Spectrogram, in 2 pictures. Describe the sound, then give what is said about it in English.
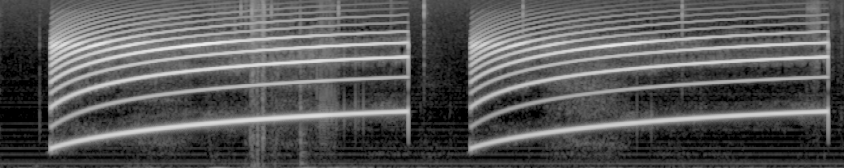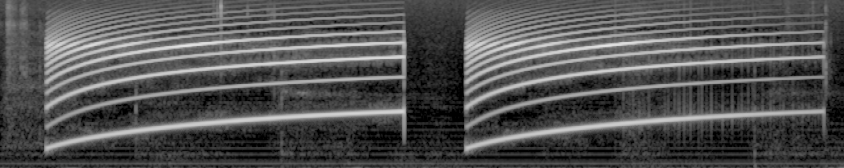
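A new tsunami warning siren in Kodiak is tested. It sounds alone in four loud, long, electronic rising sweeps, each tone climbing from low to high over about four seconds before cutting off briefly and starting again. “Some neighborhoods will get to hear a test of the new siren. Here's what that sounds like.”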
